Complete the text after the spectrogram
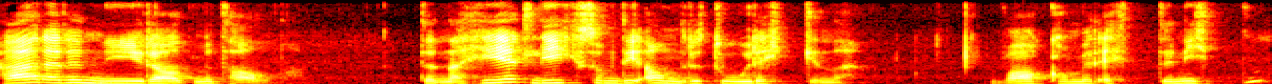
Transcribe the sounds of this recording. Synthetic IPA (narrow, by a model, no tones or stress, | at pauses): hæːɾæɾɛnːyːɾɑːd̪mɛt̪ʰɑ̰lː | d̪̥ɛnæɾheːlt̪liːksɔmd̪iʔɑnd̪ɾət̪ʰuːɾɛkːənə | ʋɑːkʰɔmːəɾʔɛt̪ːəɳɪt̪ːn̩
